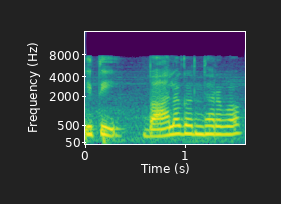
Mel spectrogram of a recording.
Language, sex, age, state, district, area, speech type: Sanskrit, female, 30-45, Maharashtra, Nagpur, urban, spontaneous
